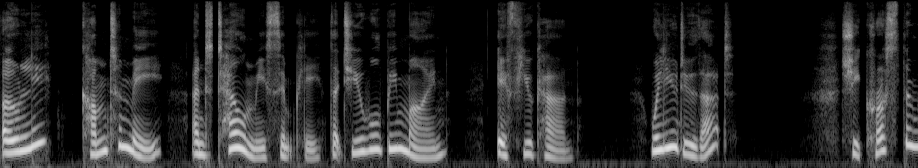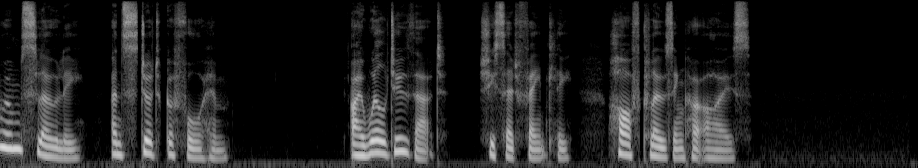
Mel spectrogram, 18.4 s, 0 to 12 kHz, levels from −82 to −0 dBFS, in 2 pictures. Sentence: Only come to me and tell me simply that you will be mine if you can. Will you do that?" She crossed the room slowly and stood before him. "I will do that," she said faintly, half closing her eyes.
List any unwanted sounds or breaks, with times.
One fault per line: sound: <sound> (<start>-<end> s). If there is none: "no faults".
no faults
